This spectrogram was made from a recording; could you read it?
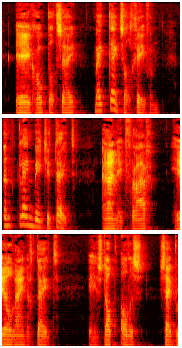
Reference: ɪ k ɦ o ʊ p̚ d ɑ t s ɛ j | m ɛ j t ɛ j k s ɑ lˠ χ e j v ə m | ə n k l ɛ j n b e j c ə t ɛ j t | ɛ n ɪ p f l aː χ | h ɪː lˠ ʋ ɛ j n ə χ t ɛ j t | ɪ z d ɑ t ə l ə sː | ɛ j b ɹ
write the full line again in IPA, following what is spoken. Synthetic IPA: ɪ k ɦ o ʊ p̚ d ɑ t s ɛ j | m ɛ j t ɛ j t s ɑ lˠ χ e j v ə n | ə n k l ɛ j n b e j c ə t ɛ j t | ɛ n ɪ k f r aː χ | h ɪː lˠ ʋ ɛ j n ə χ t ɛ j t | ɪ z d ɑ t ɑ l ə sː | ɛ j b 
